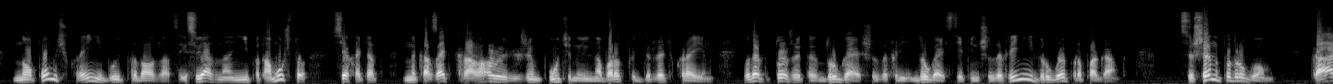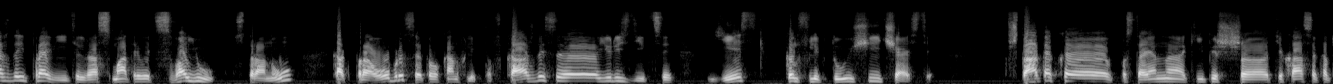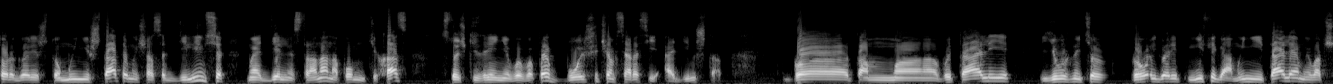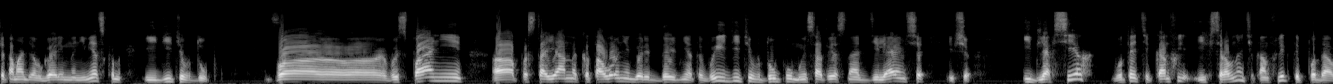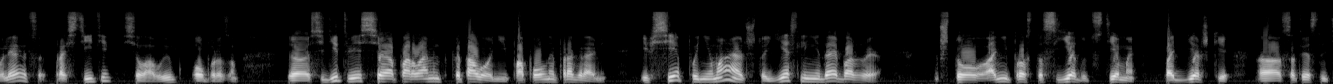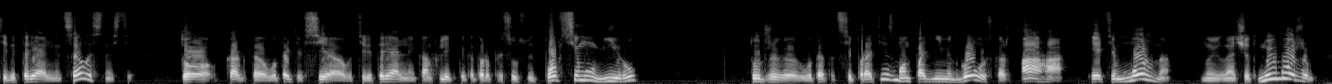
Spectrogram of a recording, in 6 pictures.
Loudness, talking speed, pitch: -17 LUFS, 145 wpm, 140 Hz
